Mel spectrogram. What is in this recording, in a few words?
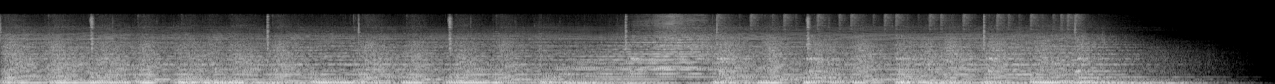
Sting Microgame Timer; percy jackson and the olympians the lightning thief 2010 nds gamerip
